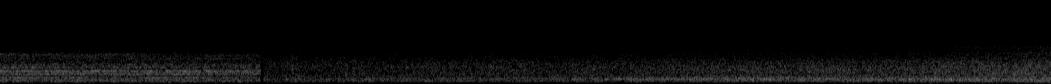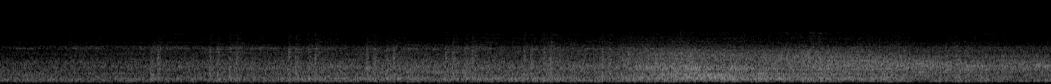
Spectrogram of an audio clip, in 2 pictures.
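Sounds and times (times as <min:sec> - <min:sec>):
train passing: 0:00.0 - 0:02.6, 0:07.0 - 0:21.0
wheels clicking over rail joints: 0:11.8 - 0:17.2.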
